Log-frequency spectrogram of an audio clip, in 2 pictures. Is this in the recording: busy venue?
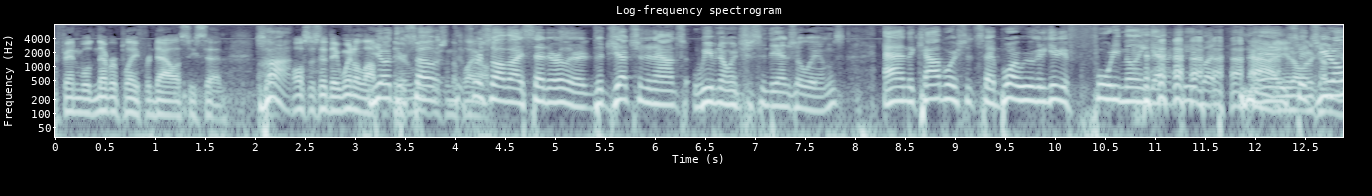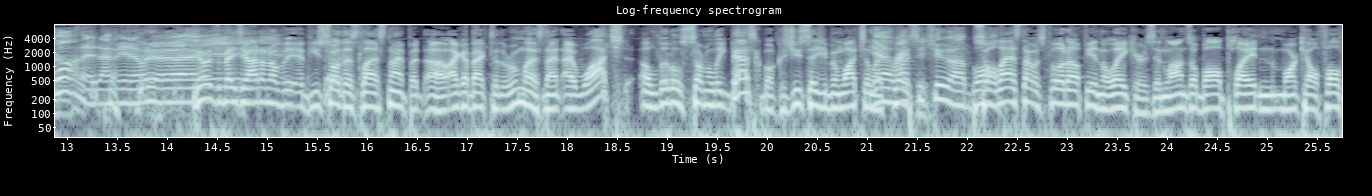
yes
